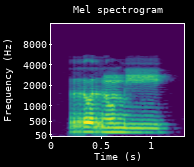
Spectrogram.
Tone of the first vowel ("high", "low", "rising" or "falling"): high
